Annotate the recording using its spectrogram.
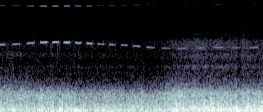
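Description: A flight instrument beeps in quick, steady pulses that rise and then fall in pitch.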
